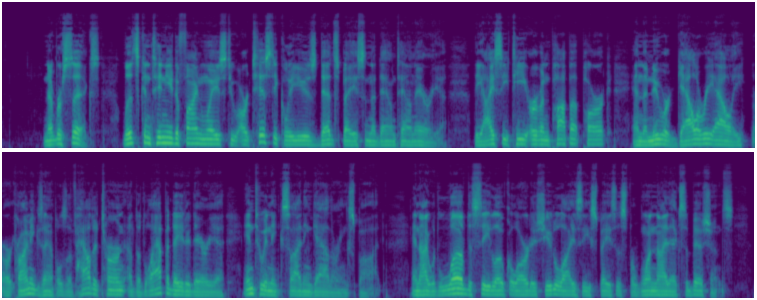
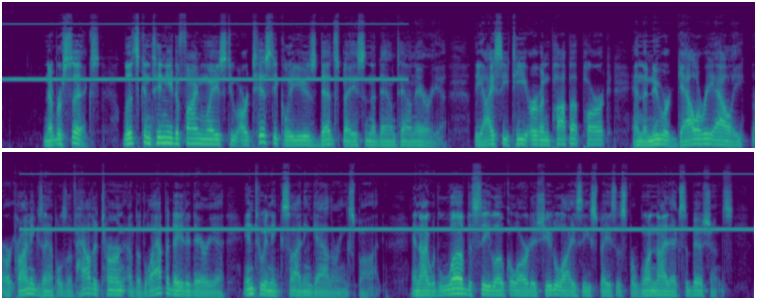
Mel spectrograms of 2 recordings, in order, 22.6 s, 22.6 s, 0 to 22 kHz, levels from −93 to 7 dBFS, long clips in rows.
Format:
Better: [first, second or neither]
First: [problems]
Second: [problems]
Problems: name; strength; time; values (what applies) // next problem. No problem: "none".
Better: first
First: none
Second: high-pitched whine; loud; until 6 s and from 12 s on; 2.5 kHz, 7 dB below the speech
